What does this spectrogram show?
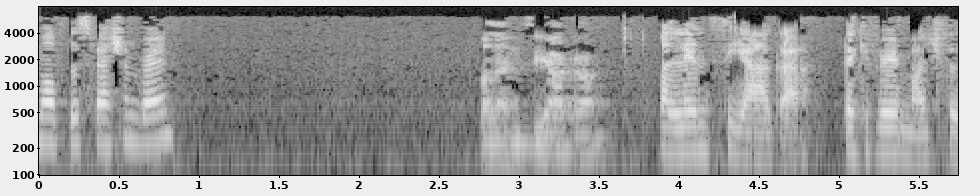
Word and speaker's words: Balenciaga: much for staying with us how do we pronounce the name of this fashion brand Balenciaga Balenciaga thank you very much for that so what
